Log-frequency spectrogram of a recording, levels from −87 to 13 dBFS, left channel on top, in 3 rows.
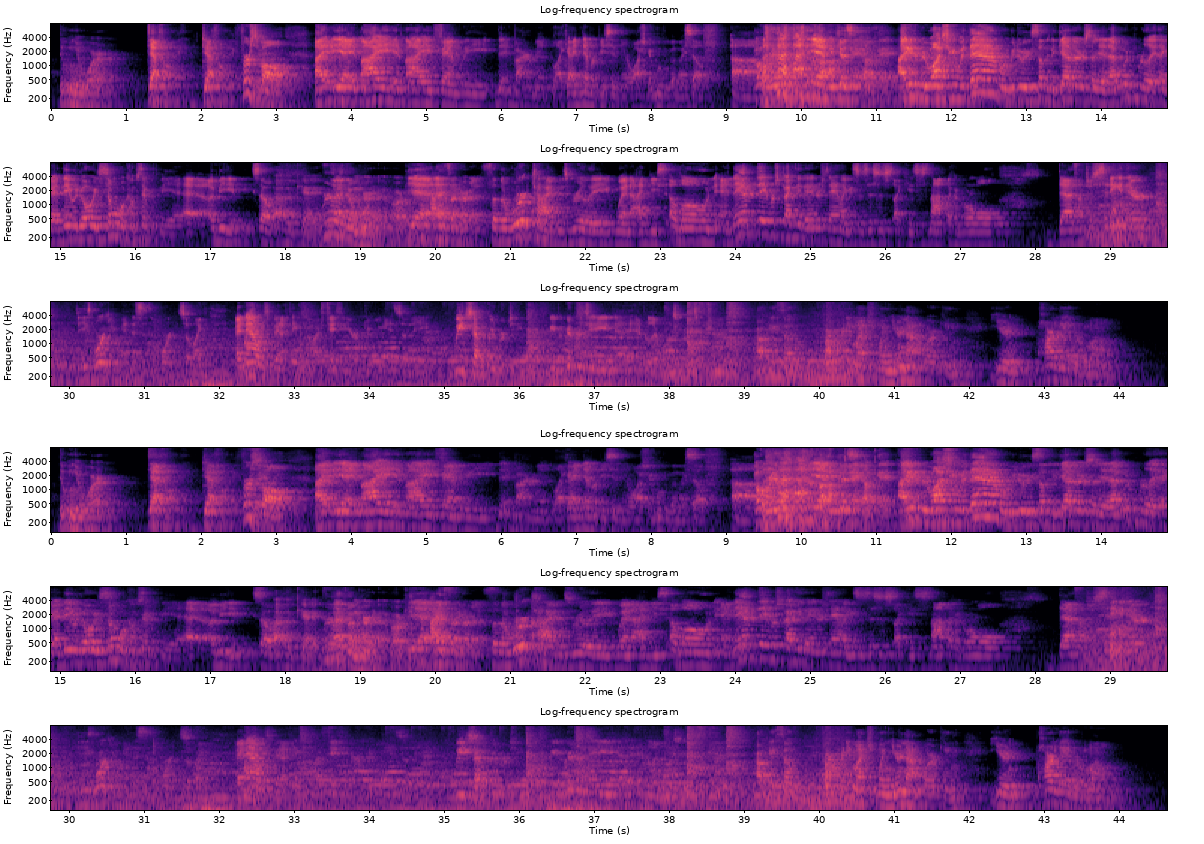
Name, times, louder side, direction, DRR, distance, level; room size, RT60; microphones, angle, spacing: voice 1, 0.1-0.7 2.7-3.1 9.4-11.5 17.8-20.4 20.9-21.1 36.6-37.0 39.1-39.7 40.0-44.0, right 2 dB, 25° right, 2 dB, 0.4 m, -32 dB
voice 2, 1.3-10.7 11.3-17.8 18.5-19.1 19.6-28.1 28.3-29.5 30.1-34.8 35.1-36.0 36.4-38.7, left 5 dB, 85° left, 4 dB, 0.5 m, -28 dB
sound 1, 28.6-40.4, equal, 55° right, 0.8 m, -28 dB
4.5 x 2.6 x 2.4 m, 0.98 s
head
